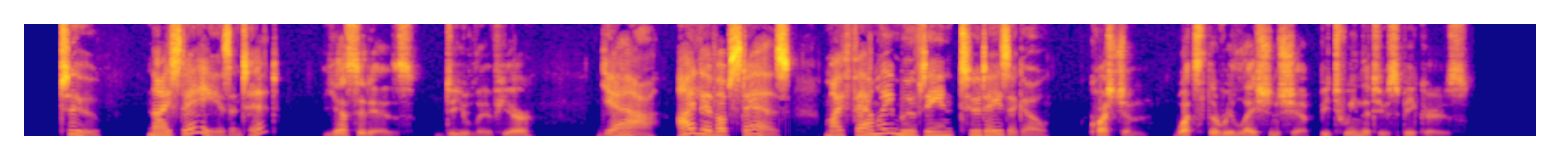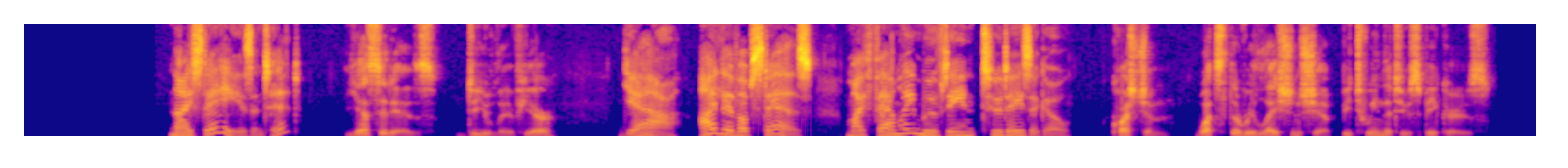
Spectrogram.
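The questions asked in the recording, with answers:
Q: What's the relationship between the two speakers?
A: Neighbours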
